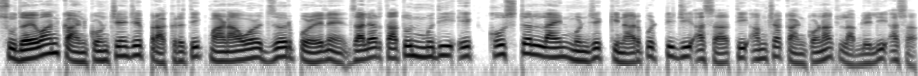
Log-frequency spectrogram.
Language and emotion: Goan Konkani, neutral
